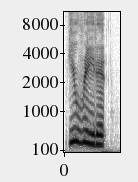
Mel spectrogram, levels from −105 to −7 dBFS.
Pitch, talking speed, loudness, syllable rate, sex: 265 Hz, 230 wpm, -13 LUFS, 6.0 syllables/s, female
